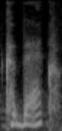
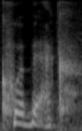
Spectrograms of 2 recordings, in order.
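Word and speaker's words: Québec: lived in Canada uh Quebec Quebec I use the fr the French pronunciation and uh then we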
